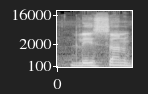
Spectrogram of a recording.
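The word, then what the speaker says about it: listen: हम क्या पढ़ते हैं लिसन पढ़ते हैं यहां पर टी साइलें तो लिस्टन नहीं पढ़ना है तो गलत हो जाएगा लिसन मतलब क्या होता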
